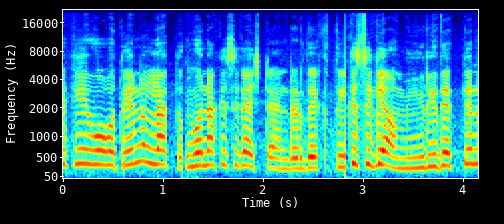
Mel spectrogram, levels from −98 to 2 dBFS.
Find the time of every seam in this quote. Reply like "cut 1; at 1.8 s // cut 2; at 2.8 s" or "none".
cut 1; at 1.2 s // cut 2; at 2.8 s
